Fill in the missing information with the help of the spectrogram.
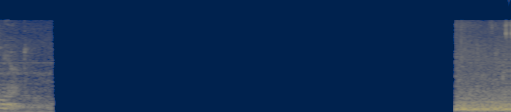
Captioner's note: silence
